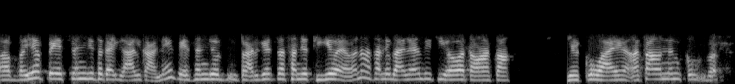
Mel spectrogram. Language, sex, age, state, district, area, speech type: Sindhi, female, 45-60, Delhi, South Delhi, rural, conversation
